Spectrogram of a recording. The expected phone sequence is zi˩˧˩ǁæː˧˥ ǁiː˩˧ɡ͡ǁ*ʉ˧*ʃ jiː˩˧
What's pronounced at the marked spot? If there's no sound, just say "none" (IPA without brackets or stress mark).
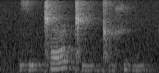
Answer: u˧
